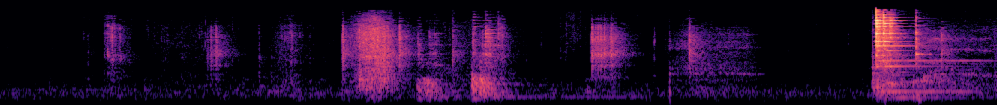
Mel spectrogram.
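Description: Locking pliers working at a steel pin in a lathe's brake bell crank: scattered metal-on-metal scrapes and clicks with a couple of short squeaks, then a sharp metallic clank that rings on briefly near the end.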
